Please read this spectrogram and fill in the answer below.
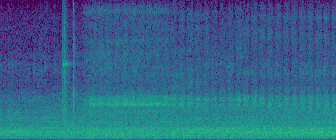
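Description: Metal lathe running with a steady motor and gearbox hum. About a second in there are two sharp clicks, then the tool starts cutting the steel shaft and adds a high scraping hiss that pulses rapidly, an interrupted cut on a bent shaft.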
